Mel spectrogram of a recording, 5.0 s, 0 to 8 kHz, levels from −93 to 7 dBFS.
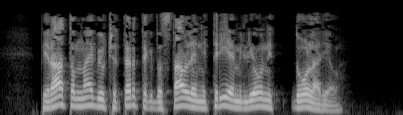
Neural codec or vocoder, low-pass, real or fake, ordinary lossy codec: none; 7.2 kHz; real; MP3, 24 kbps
